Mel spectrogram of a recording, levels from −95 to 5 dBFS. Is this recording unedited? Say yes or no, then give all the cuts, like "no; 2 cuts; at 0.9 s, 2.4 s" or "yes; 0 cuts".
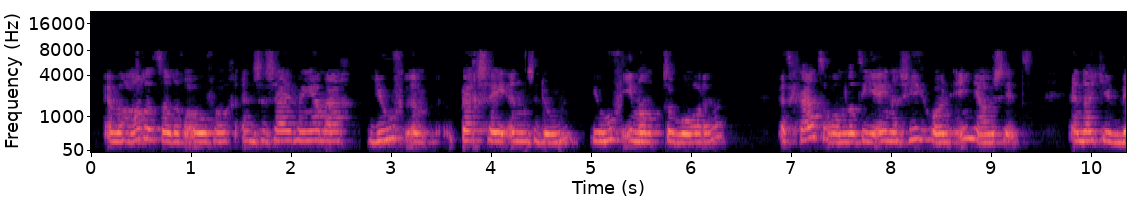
no; 6 cuts; at 2.7 s, 3.1 s, 4.4 s, 4.9 s, 5.3 s, 5.7 s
